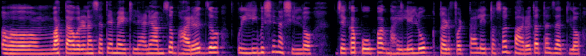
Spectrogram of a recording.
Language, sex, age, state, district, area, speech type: Goan Konkani, female, 18-30, Goa, Ponda, rural, spontaneous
